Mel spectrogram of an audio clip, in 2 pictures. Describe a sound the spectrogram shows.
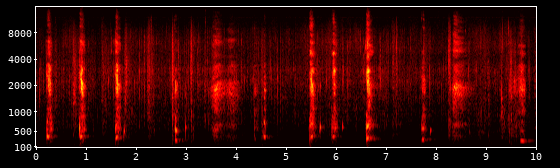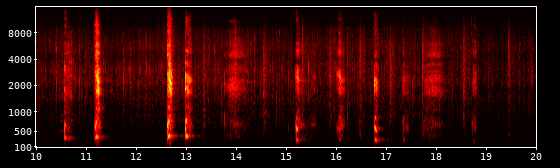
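A young woman sobs and gasps loudly.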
